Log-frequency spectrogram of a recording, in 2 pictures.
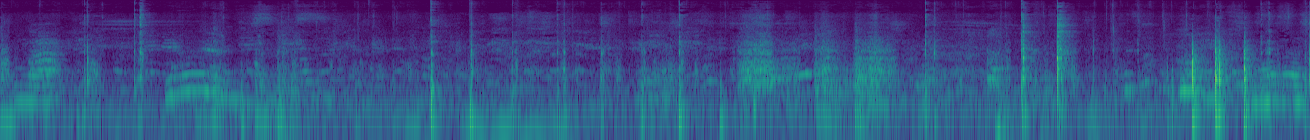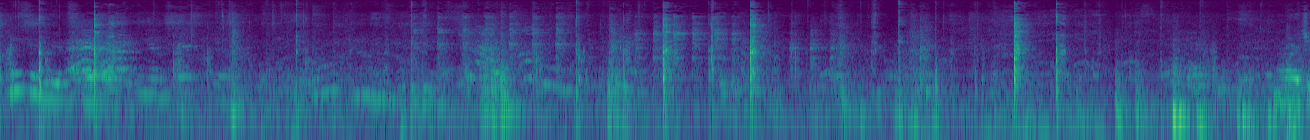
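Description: Cutlery clicking and scraping against a plate, in irregular short taps, as banana is cut into pieces on it.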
